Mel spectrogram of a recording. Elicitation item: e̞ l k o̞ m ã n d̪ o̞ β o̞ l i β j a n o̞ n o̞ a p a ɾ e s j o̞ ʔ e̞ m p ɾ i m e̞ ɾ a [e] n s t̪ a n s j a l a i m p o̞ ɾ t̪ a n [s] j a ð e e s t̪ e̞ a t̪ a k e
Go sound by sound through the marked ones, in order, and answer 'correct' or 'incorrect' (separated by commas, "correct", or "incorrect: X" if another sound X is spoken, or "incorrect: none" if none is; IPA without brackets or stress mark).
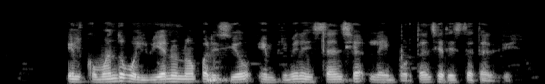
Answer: incorrect: i, correct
